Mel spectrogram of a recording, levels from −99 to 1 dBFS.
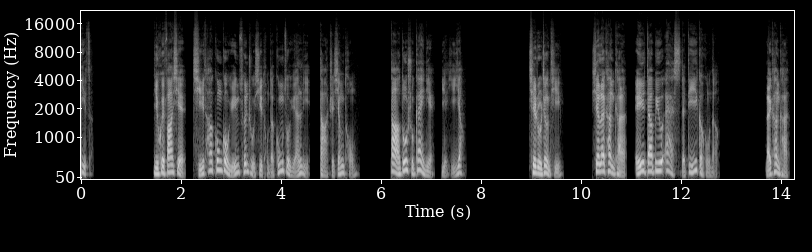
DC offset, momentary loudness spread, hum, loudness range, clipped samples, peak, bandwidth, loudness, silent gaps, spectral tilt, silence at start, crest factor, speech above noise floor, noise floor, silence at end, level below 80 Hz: under 0.1%; 14 LU; none; 4 LU; under 0.1%; -6 dBFS; 15 kHz; -27 LUFS; none; -6 dB/octave; 0 s; 22 dB; over 63 dB; under -90 dBFS; 0.15 s; -70 dBFS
